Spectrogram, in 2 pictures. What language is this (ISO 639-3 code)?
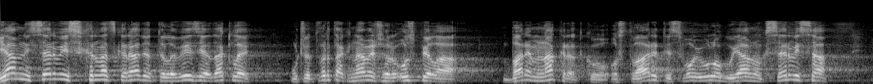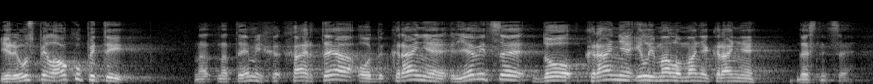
hrv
